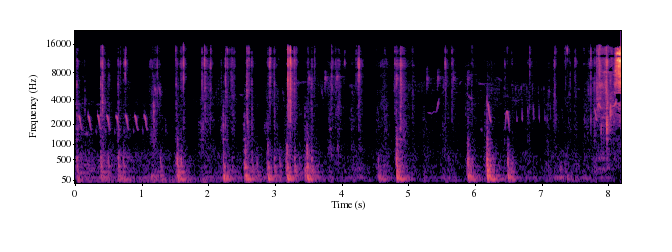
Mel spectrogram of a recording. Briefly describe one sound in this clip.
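A plastic spatula scrapes and taps against a glass dish.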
